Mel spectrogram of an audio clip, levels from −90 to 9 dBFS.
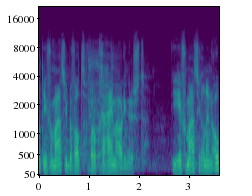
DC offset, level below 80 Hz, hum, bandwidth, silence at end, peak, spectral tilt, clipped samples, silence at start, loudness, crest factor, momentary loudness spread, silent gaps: under 0.1%; -68 dBFS; none; 11.5 kHz; 0 s; -10 dBFS; -5 dB/octave; under 0.1%; 0 s; -29 LUFS; 20 dB; 11 LU; none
